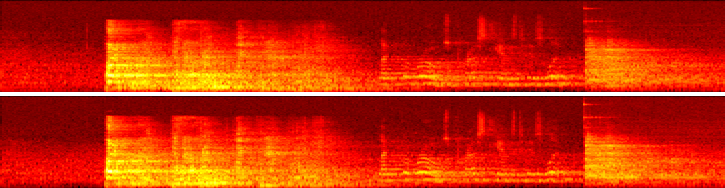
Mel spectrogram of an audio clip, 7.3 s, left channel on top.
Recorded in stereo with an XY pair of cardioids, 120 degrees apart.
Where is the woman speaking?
30° right, 2.5 m.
